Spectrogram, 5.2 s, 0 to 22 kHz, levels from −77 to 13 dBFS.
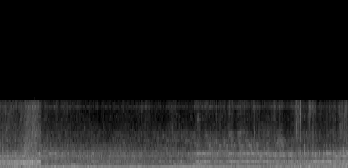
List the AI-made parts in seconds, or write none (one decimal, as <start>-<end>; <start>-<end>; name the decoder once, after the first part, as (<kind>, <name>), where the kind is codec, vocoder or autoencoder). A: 0.0-5.2 (vocoder, WaveNeXt)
